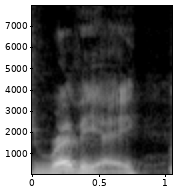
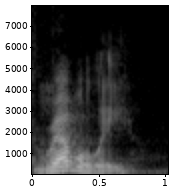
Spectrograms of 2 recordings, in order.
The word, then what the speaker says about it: reveille: And I'm like, okay, it's not Ratatouille, it's Réveillé. – No, it's Reveille. – Well, I pronounce it Réveillé because I think that's more. But yeah, how do you pronounce it? – Reveille.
